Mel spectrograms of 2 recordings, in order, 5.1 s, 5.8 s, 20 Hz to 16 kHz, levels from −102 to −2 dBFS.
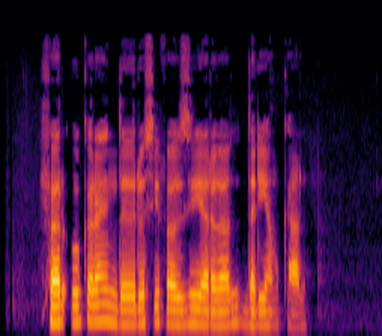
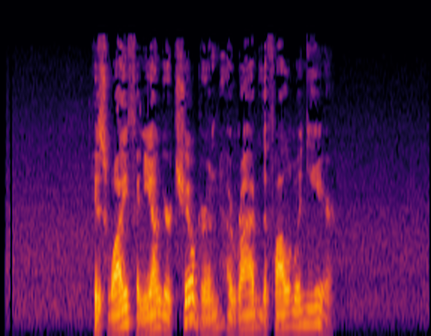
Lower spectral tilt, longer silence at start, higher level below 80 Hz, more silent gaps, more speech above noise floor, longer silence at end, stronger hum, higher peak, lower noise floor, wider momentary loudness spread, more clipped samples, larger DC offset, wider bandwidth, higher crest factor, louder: first, -7 dB/octave vs -5.5 dB/octave; second, 0.55 s vs 1.25 s; second, -72 dBFS vs -62 dBFS; neither; first, 53 dB vs 38 dB; second, 1.05 s vs 1.35 s; neither; about the same, -4 dBFS vs -6 dBFS; first, -77 dBFS vs -62 dBFS; about the same, 10 LU vs 12 LU; neither; neither; about the same, 11 kHz vs 11.5 kHz; about the same, 22 dB vs 22 dB; about the same, -24 LUFS vs -25 LUFS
